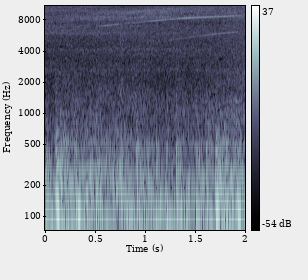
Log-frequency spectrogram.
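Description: Logo-intro sound effect: a noisy whoosh, slowly rising in pitch, over a low rumble, building up.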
